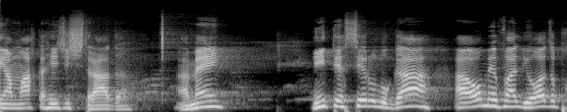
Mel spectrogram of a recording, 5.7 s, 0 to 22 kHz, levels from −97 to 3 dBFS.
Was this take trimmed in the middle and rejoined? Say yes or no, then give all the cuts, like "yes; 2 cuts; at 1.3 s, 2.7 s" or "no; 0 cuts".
no; 0 cuts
